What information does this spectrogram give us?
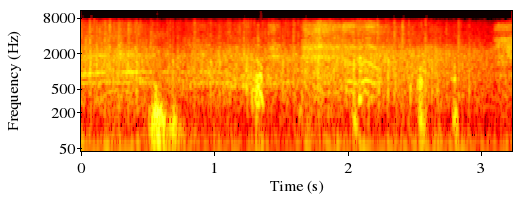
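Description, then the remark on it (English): A burst of canned applause, a sound effect added with a Google effects tool: dense, steady clapping from a sizable crowd, fairly loud and sustained for a few seconds with no voices over it. “That deserved applause.”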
